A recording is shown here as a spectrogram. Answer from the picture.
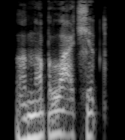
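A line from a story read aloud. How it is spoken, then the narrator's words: Growled. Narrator (Russian): прорычал Йокай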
